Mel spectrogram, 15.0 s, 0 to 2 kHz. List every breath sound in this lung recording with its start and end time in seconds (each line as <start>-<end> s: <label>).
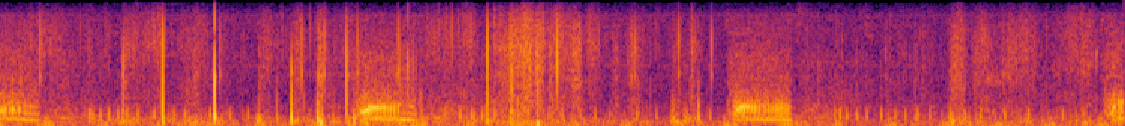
0.00-0.63 s: inhalation
0.00-0.63 s: wheeze
4.69-5.75 s: inhalation
4.69-5.75 s: wheeze
9.73-10.65 s: inhalation
9.73-10.65 s: wheeze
